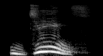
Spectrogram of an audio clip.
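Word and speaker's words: Jeans: पर भी जीनस है जींस को जर्मन में जीनस ही बोला जाता है यहां पर ये नहीं कि जे है तो इसको या की तरह उच्चारण हो न हो जाए वो नहीं है क्योंकि या शुरू में नहीं बोला जाएगा को तो दोनों में आपका प्रोनंसिएशन सेम है जर्मन में भी और इंग्लिश में भी जींस लाफ आन सूख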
